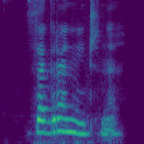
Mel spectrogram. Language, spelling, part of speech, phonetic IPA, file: Polish, zagraniczny, adjective, [ˌzaɡrãˈɲit͡ʃnɨ], Pl-zagraniczny.ogg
